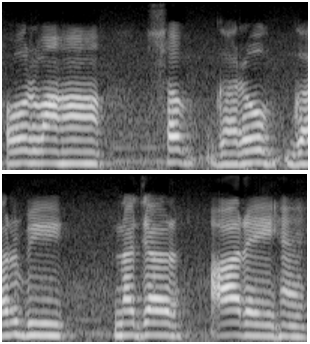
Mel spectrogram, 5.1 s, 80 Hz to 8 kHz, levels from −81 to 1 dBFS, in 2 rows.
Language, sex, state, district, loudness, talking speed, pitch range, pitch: Hindi, female, Haryana, Rohtak, -15 LUFS, 115 wpm, 200-215 Hz, 210 Hz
